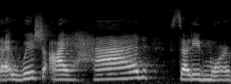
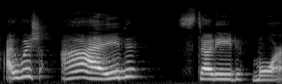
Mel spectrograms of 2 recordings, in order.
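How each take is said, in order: First: I and had are said as separate words. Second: I and had are joined into one short syllable. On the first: "sometimes I say, I had" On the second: "when we speak quickly, we will condense or contract the I and had"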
